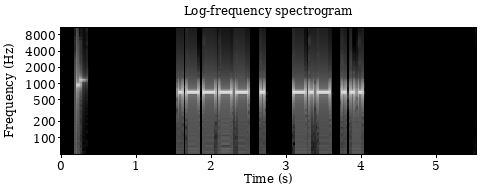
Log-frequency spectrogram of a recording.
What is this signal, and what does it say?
Morse code, heard as a keyed tone, about 22 wpm, 700 Hz. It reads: 1E KS
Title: Field Day Exchanges - 22wpm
